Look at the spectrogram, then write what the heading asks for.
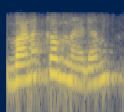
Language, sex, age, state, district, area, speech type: Tamil, female, 30-45, Tamil Nadu, Tiruvallur, urban, conversation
